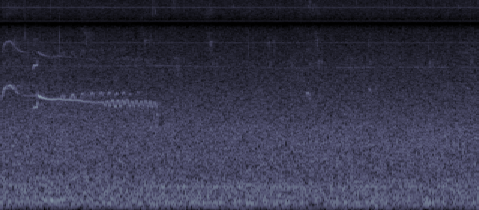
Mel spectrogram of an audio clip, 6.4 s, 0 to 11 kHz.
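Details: One of three grey-tailed tattlers running on a Wakayama mudflat, Japan, searching for food about 8:36 am on 13 May 2011, gives a clear, high whistled note that runs into a quick, fading string of shorter notes, over steady wind or water noise.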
